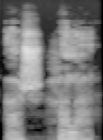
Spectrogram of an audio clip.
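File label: Ashhana Russian, Beelzebub pronounciations; Fourth Way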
